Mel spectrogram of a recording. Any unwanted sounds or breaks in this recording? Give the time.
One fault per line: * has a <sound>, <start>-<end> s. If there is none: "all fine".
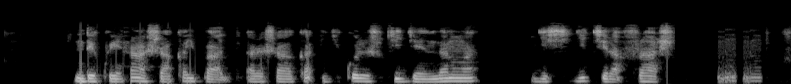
* has a laugh, 7.2-7.6 s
